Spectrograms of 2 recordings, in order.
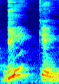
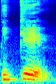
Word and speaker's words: begin: give you another example begin we have two syllable B again no but begin okay remember when a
